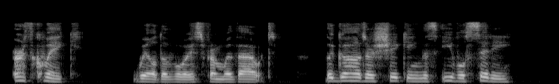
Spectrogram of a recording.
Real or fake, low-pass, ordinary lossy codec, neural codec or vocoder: real; 7.2 kHz; AAC, 48 kbps; none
